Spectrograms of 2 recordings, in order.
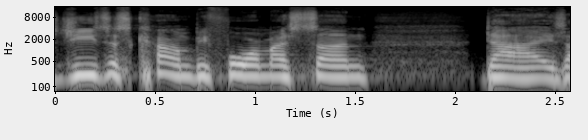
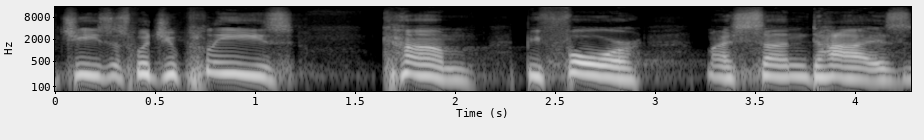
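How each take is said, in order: First: Quiet plea. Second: Slow desperate plea. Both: Retold or imitated. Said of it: "he says".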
